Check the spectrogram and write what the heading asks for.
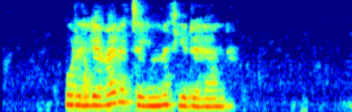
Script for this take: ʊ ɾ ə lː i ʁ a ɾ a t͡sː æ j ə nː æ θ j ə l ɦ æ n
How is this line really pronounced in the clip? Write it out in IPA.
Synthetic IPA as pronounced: ʊ ɾ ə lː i ʁ a ɾ a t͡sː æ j ə mː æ θ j ə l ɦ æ n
